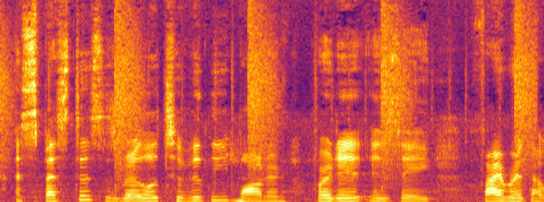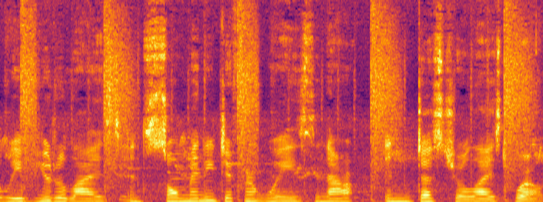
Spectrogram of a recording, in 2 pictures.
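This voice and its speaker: With fairly even intonation, a woman speaks at a fairly quick pace while music plays in the background. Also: fairly high pitch for a woman. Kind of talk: class presentation.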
